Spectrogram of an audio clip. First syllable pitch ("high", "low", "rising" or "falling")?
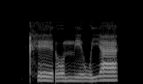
low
